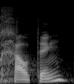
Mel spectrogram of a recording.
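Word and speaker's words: Gauteng: an Afrikaans word yeah that's actually replace it's spelled like Vee much the province I'm from it's called how thing ok and a lot of feel like this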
